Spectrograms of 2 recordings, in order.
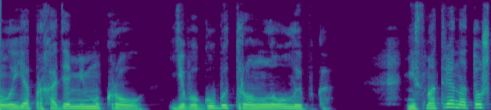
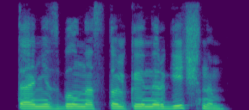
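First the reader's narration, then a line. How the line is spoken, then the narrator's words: Mocking. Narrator (Russian): насмешливо поинтересовался он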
